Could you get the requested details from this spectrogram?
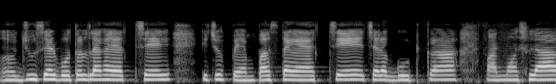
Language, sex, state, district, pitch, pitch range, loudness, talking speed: Bengali, female, Jharkhand, Sahebganj, 215 Hz, 205-220 Hz, -15 LUFS, 140 wpm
